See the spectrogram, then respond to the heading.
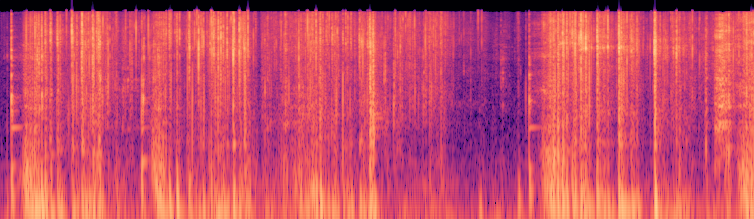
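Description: A utility knife blade shaves the surface off a solid, stamped, dry green olive soap bar held in the hand, peeling away flakes. It makes dense, dry scraping and crunching with a tearing, crinkly texture and a heavy low-end thump, loud at the start, easing off around the middle, then returning in strong bursts.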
